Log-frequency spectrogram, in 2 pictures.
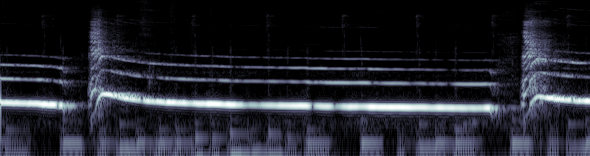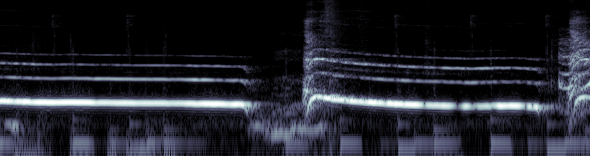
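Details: Basenji named Feenix howling during a training session, with favourite treats used as the reward. Three long howls each jump sharply upward, then hold and slide gently down for about four seconds. Soft music plays underneath.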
